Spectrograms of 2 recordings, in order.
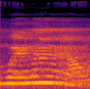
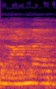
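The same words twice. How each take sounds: First: The word is stretched out and drawn long. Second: The word is said at normal length. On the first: It is very, very nice. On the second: It is nice.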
